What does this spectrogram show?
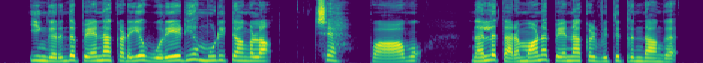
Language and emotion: Tamil, sad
